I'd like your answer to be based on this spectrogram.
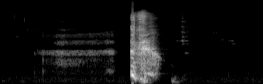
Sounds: Sneeze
